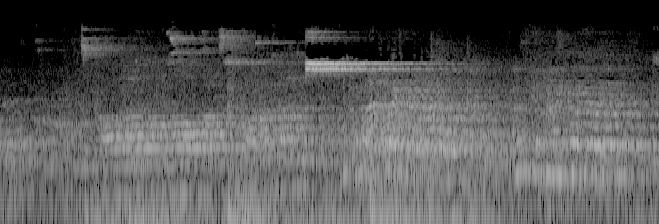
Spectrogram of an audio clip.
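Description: Young men shout to each other across the court.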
